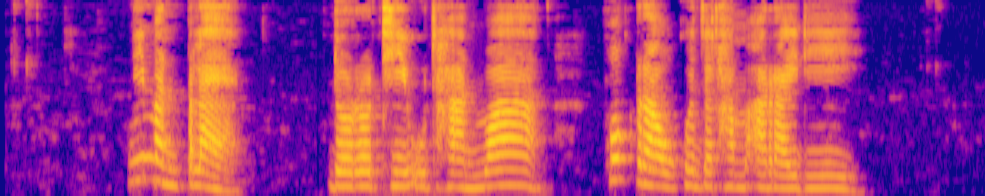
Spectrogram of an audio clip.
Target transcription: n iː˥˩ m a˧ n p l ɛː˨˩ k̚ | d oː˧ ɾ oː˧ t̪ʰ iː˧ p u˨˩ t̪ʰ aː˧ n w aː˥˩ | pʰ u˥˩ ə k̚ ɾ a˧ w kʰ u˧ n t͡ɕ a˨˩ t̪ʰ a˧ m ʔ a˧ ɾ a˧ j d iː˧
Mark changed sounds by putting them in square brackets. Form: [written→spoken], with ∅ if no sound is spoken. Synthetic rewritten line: n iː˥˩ m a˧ n p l ɛː˨˩ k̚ | d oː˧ ɾ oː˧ t̪ʰ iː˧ [p→ʔ] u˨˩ t̪ʰ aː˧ n w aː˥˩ | pʰ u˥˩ ə k̚ ɾ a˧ w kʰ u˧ n t͡ɕ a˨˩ t̪ʰ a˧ m ʔ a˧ ɾ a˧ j d iː˧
